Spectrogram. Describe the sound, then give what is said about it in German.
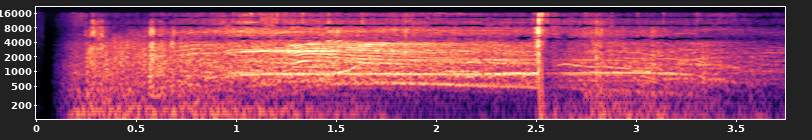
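A loud firework bang opens the Lucerne carnival (Fasnacht) at the Tagwache on Schmudo, going off over a dense, roaring crowd outdoors, with one sharp crack standing out near the end amid sustained noise and brass-like tones. “Den Urknall kennen wir ja schon.”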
